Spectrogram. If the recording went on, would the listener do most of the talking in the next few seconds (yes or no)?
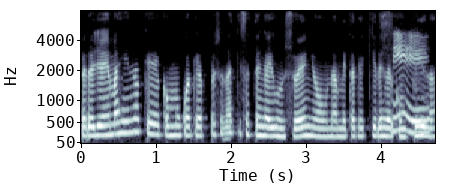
yes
